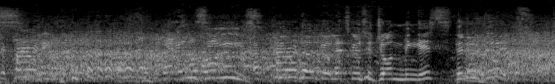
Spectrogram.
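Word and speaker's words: Menzies: And although his name is very odd, his name is Mingus. Mingus. Yes. Goss. Yeah. Ming. Yeah. But it's pronounced it's it's spelled M E N Z I E S.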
